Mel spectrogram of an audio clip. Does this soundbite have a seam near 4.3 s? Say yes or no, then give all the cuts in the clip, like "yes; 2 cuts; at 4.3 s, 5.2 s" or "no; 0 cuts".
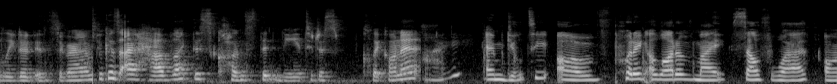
yes; 3 cuts; at 0.9 s, 4.3 s, 6.1 s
